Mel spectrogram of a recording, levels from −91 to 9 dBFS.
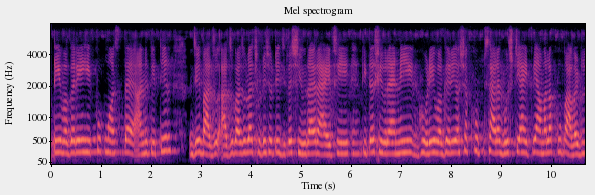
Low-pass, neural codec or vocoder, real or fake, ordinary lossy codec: none; codec, 16 kHz, 4.8 kbps, FACodec; fake; none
